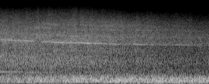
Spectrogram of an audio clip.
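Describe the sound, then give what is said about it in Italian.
A steady, loud aircraft engine roar from an Airspeed Ambassador airliner with two engines per wing, taking off from Belgrade. A faint tone drifts slowly lower over the continuous drone. “Il velivolo con i Busby Babies decolla da Belgrado alle 10 del mattino.”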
